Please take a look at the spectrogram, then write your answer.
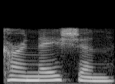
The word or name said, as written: carnation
